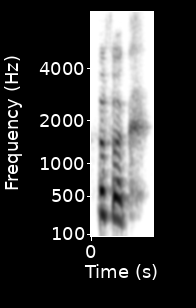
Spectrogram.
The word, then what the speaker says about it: Qfwfq: The narrator, how do you pronounce the narrator's name? Kufuk.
